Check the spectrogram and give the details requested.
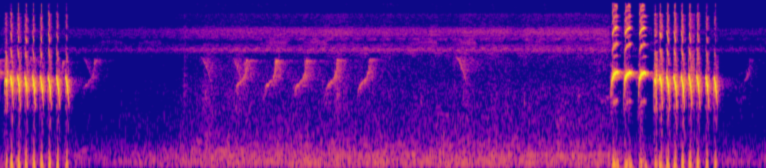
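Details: Sooty-headed bulbul (kutilang) in energetic song full of isian filler: quick runs of rapid, evenly spaced high notes at the start and end, with a few soft chirps between.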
